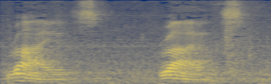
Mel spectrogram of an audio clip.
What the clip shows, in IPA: raɪz̥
